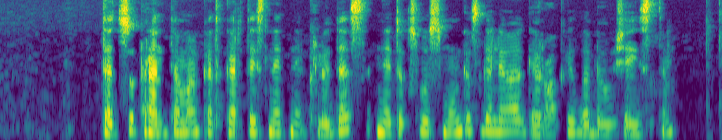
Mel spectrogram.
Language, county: Lithuanian, Panevėžys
